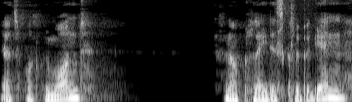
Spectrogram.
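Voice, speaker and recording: A man speaks in a somewhat breathy, fairly high voice. His pace is moderate and his pitch variation is ordinary. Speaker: video tutorial creator. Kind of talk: tutorial.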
